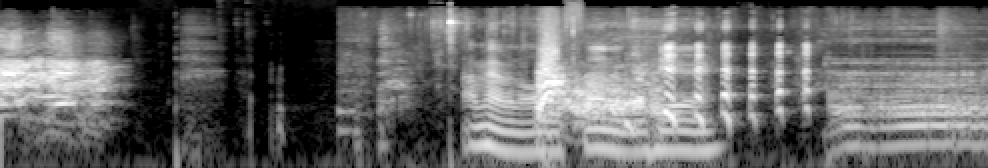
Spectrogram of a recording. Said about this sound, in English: Oh, God. Does that sound like your dog? Is that like a, what was that? I don't know. It was a Halloween dog. It sounded like a motorcycle. Yeah. It could have been. Is it a wood chipper? A dog. Yeah, they're all scary dogs.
